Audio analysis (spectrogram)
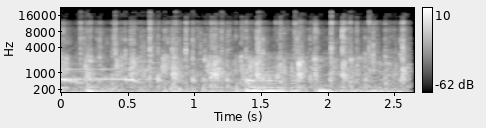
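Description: Audience applause at the Donkee Show in Houston, a crowd of steady clapping with voices mixed in, fairly close and moderately loud.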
